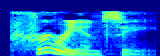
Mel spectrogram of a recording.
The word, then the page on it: pruriency: British English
